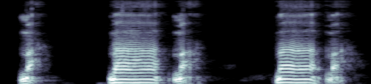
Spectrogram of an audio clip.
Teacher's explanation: If what precedes the fifth tone is high, like the first tone, for example, then fifth tone will be lower.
